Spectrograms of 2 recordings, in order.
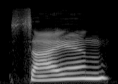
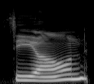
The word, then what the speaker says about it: Sion: say that cion well wouldn't it be like Sian like lion no no because it's uh is this not English yeah seon yeah okay I mean we're we're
